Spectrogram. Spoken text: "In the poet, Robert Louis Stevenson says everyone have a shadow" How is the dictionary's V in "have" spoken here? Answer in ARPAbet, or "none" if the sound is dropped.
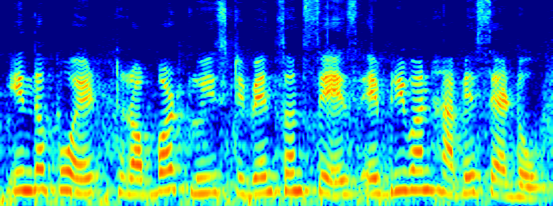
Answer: B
